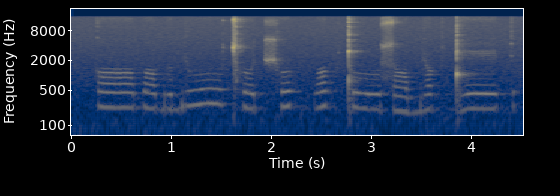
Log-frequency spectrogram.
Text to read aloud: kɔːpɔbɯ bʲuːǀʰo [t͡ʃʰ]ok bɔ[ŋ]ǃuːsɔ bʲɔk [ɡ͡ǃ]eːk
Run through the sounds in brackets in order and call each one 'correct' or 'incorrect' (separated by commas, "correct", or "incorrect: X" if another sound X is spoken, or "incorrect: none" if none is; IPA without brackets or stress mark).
correct, incorrect: k, correct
